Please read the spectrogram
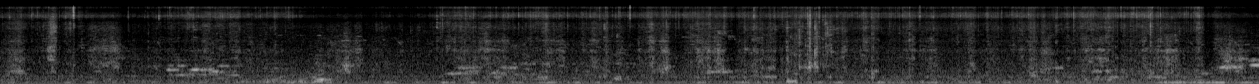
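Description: Handfuls of dry crumbled red dirt pouring and trickling onto a pile of grit, with gritty crunching and scattered small clicks as grains and crumbs land and fingers rake through them.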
